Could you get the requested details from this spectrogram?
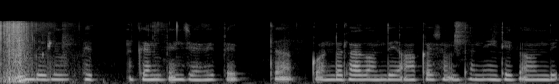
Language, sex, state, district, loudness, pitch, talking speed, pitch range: Telugu, female, Andhra Pradesh, Sri Satya Sai, -27 LUFS, 220 Hz, 130 wpm, 215-225 Hz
